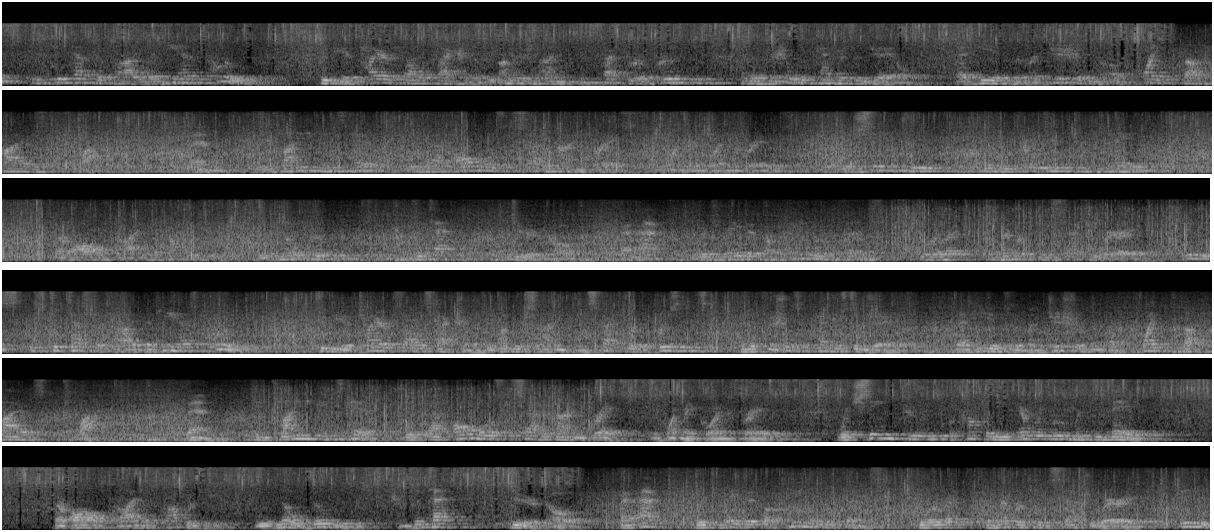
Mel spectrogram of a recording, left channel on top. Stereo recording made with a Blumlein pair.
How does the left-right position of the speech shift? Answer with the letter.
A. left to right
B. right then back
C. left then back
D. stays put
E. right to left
D.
